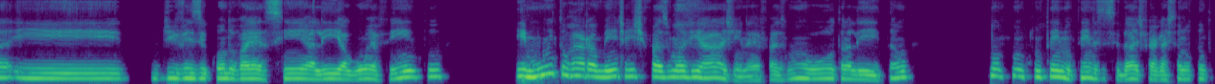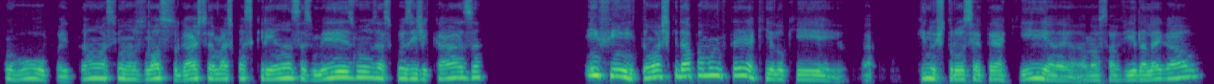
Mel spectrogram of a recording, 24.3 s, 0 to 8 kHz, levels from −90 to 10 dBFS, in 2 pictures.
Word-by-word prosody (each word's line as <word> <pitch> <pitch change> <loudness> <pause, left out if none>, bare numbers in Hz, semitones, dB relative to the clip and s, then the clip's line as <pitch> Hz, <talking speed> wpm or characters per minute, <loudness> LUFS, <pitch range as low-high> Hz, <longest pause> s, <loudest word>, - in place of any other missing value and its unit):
e 140 -2 -2 0.3
de 140 +1 -4
vez 140 0 +1
em 135 - 0
quando 140 -1 0
vai, 135 +1 +2
assim, 135 +3 -1
ali, 130 +2 +1
algum 125 +2 +1
evento. 175 - 0 0.7
E 195 0 +3
muito 235 +8 +5
raramente 195 -2 +2
a - - 0
gente 190 -1 -4
faz 175 -3 +2
uma 175 0 +3
viagem, 155 - 0
né, 100 +2 -4
faz 110 -4 -8
um 140 +4 -2
ou 135 - 0
outro, 135 0 -2
ali, 120 -3 +1
então, 150 +9 -3 0.8
não 205 -2 -1
não 195 -2 -3
não 175 - +3
tem 180 0 +3
não 170 - +2
tem 160 0 -1
necessidade 130 -2 -3
de - - -17
ficar 120 - -4
gastando 120 +2 -4
tanto 125 +1 -9
com 130 - -3
roupa, 125 +5 -3
então 150 -5 -2
assim, 145 +1 -3
os 125 -4 -2
nossos 140 +3 +1
gastos 130 +6 -1
é 135 - +2
mais 130 0 -1
com - - -6
as 135 - -3
crianças 130 0 0
mesmo, 155 +5 +3
as 140 0 -1
coisas 140 -3 -1
de 125 -2 -5
casa. 155 +4 -1 1.0
E 220 - +3
enfim, 210 -4 +6
então 150 +1 0
eu 175 - +6
acho 185 0 -1
que 200 - -3
dá 195 +1 +6
pra 215 +1 -1
manter 215 -1 +3
aquilo 135 -7 -1
que 115 -4 -3 0.2
a - - -11 0.4
que 140 - -1
nos 135 -3 +3
trouxe 120 0 0
até 120 0 -2
aqui, 125 +4 0
a 100 -3 -3
a - - -8
nossa 110 +2 -6
vida 115 +3 -1
legal 140 +9 -1
140 Hz, 185 wpm, -22 LUFS, 125-170 Hz, 1.0 s, enfim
